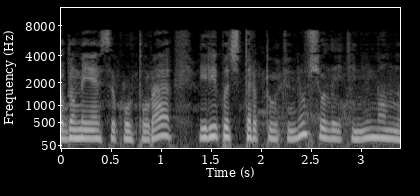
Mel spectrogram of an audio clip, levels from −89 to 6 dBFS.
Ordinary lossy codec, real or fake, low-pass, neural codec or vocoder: MP3, 32 kbps; fake; 7.2 kHz; codec, 16 kHz, 1 kbps, FunCodec, trained on Chinese and English, 50 frames a second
